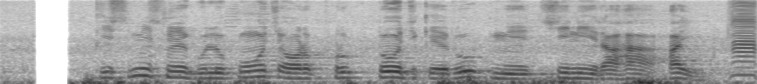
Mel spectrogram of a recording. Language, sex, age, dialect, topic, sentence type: Magahi, male, 31-35, Western, agriculture, statement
